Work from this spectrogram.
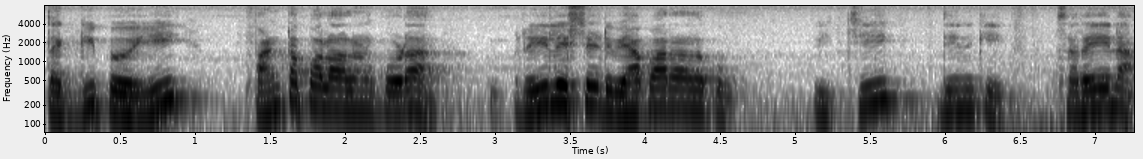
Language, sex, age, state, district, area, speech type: Telugu, male, 45-60, Andhra Pradesh, Visakhapatnam, urban, spontaneous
